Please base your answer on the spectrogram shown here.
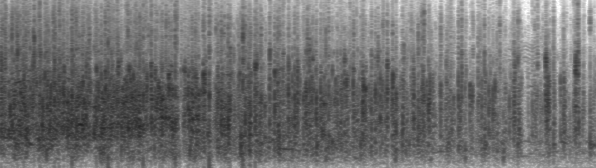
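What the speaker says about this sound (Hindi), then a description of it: "उन सबके लिए भी मैं चाहता हूं आप जोरदार ताली बजाइए" Applause from an audience at a Rotary organ donation event with students in Meerut, heard as loud, dense clapping that starts strong and gradually thins out over several seconds.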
